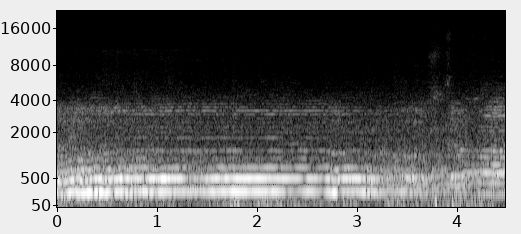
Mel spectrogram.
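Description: A man singing an Urdu naat unaccompanied, stepping up to one long held note that lasts about three seconds and then tails off near the end.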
